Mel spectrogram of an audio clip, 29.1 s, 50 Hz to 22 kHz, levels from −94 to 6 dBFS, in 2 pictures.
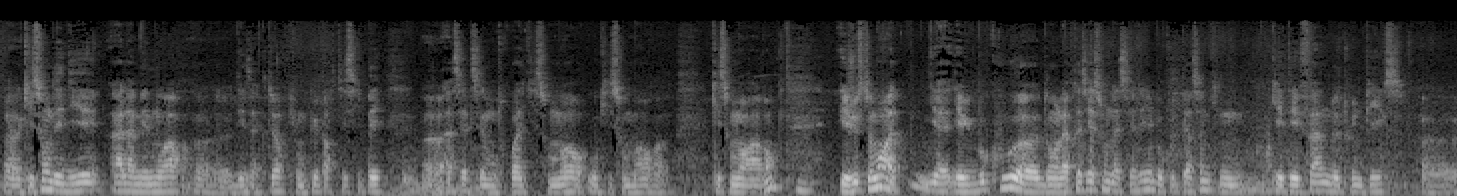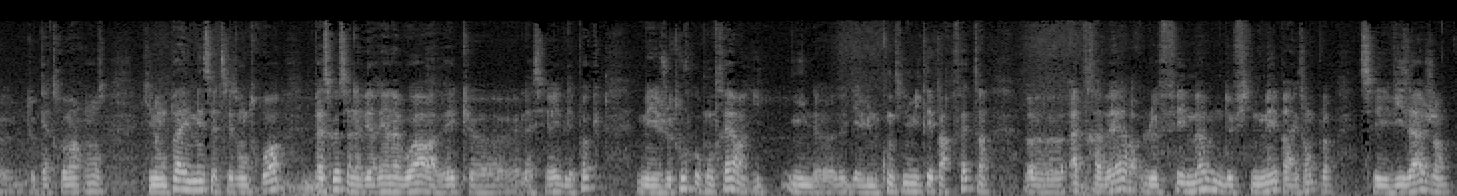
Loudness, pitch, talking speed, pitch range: -29 LUFS, 110 Hz, 210 wpm, 110-125 Hz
